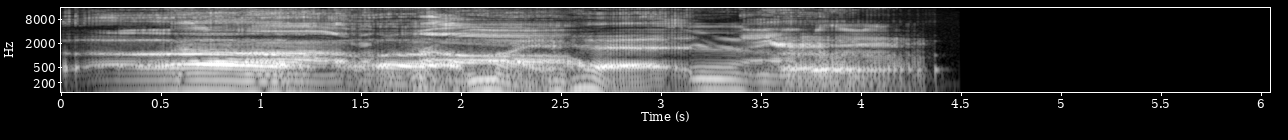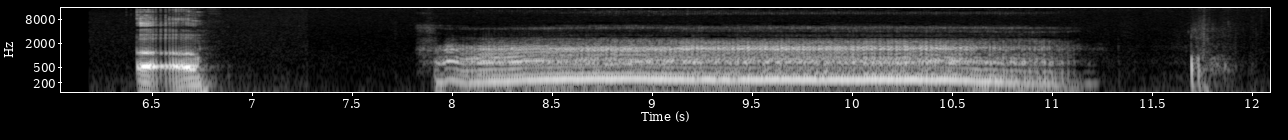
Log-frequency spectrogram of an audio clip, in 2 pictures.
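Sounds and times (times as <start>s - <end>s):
cartoon character angry cry: 0.4s - 4.4s.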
